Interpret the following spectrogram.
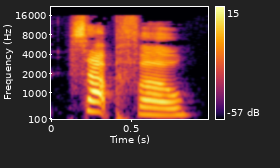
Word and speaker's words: Sappho: nerd and share that in modern Greek it's pronounced sappho which I love it's a reminder of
